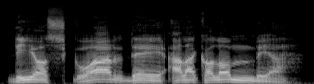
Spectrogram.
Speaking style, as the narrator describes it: he boomed out the words

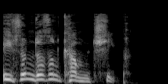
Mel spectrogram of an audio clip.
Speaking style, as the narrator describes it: the Baron snapped

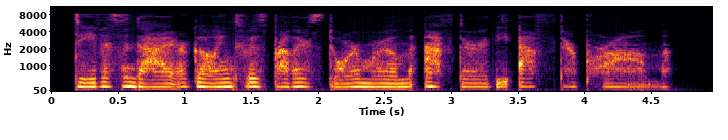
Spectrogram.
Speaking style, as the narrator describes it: whispered to me

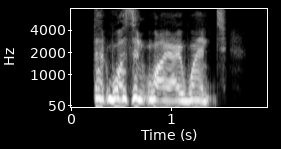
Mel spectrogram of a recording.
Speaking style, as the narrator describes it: Bryce snapped

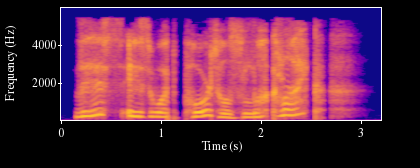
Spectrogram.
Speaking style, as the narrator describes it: Princess Charlotte gasped out

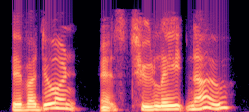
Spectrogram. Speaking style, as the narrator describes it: Ian said, laughing

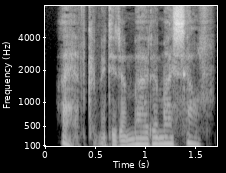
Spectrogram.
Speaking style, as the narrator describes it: Lowering her voice, she said

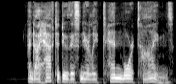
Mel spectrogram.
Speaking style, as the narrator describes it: muttered to herself in her mind

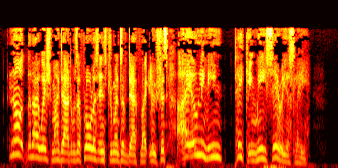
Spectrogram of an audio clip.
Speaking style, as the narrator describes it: Harry hastily added

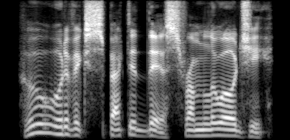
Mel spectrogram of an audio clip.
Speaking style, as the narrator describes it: Tianming sighed

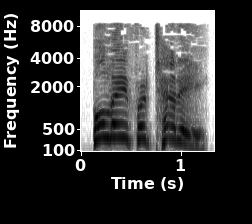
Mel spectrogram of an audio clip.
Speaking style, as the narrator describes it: marchers shouted

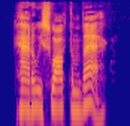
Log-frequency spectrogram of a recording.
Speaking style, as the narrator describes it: Cody sighed

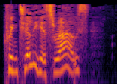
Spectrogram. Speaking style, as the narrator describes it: I laughed

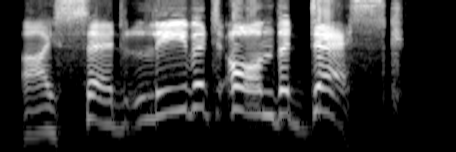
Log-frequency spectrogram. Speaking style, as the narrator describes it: Gar shouted

